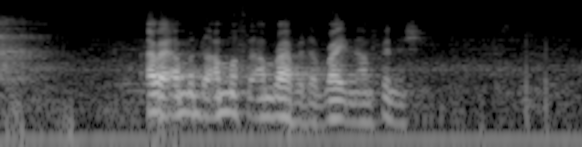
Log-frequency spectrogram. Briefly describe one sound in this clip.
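A man speaks with emphasis through a microphone.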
